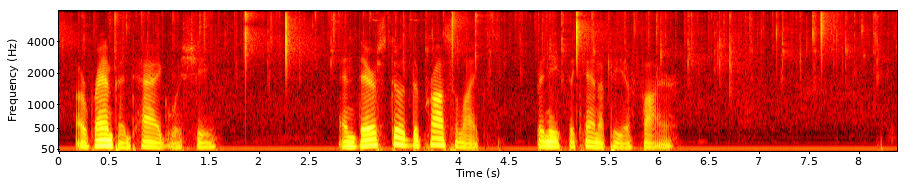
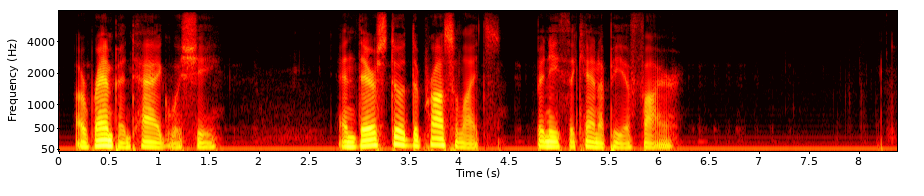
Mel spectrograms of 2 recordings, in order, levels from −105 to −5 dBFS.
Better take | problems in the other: second | background sound (Drip); 13 dB below the speech

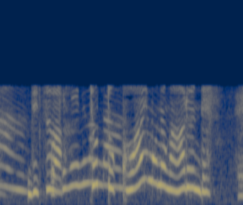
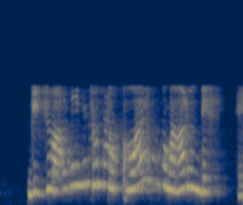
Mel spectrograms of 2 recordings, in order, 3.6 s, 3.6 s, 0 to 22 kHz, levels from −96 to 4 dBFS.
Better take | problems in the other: first | noise reduction (neural mask model DeepFilterNet 3)

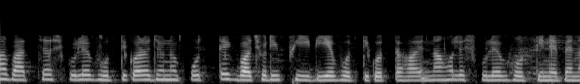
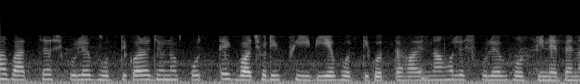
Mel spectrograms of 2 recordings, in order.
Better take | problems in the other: first | background sound (Bus); 8 dB below the speech

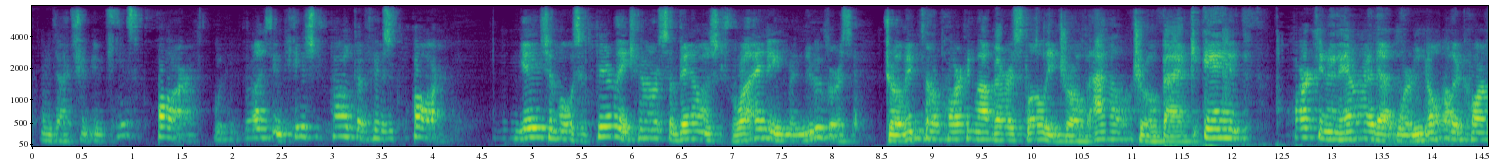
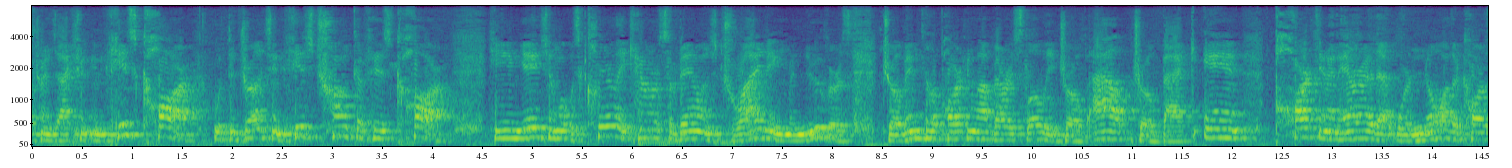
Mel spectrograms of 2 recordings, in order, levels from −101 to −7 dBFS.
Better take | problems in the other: second | noise reduction (neural mask model DeepFilterNet 3)

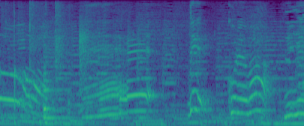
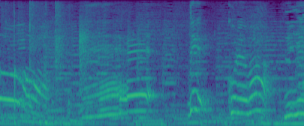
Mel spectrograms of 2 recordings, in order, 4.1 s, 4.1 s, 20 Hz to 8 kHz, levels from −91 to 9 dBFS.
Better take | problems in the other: second | background sound (Bowed string instrument); 9 dB below the speech

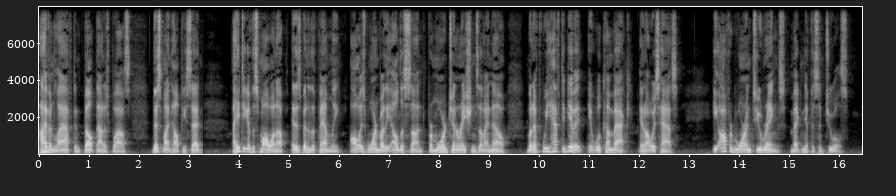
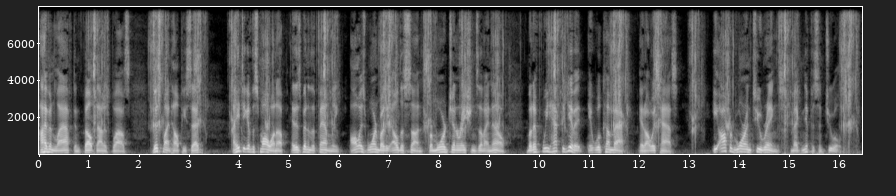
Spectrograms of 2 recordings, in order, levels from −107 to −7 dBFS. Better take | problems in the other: first | background sound (Chewing, mastication); 15 dB below the speech

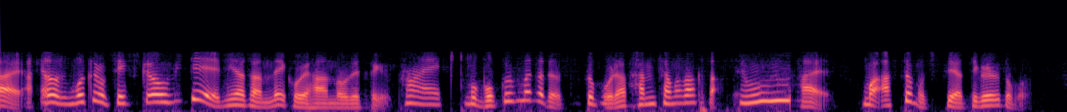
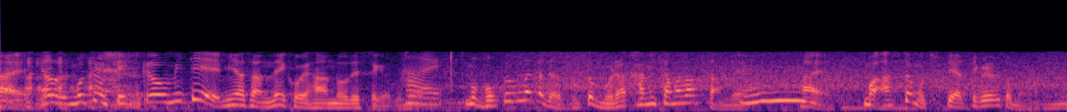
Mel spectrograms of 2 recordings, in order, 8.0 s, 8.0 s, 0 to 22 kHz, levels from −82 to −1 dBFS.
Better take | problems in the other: second | noise reduction (neural separator model SepFormer WHAMR!)

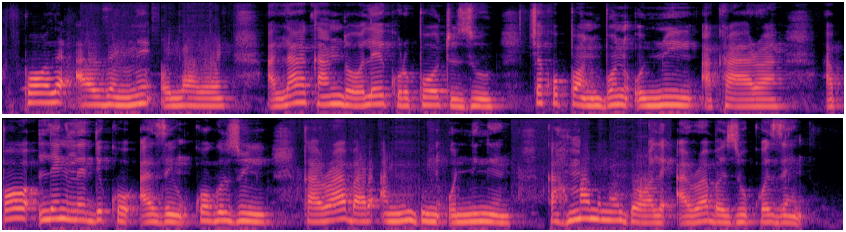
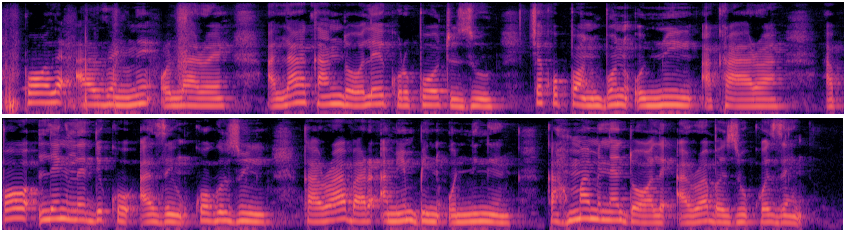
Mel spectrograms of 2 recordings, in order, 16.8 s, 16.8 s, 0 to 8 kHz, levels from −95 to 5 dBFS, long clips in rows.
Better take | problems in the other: second | noise reduction (neural separator model SepFormer DNS4)

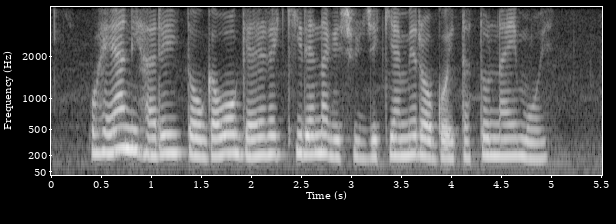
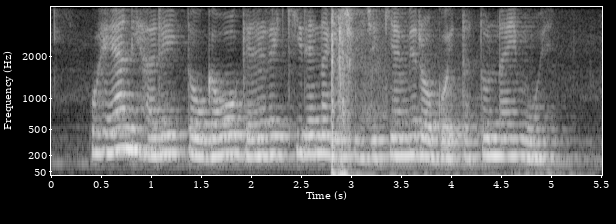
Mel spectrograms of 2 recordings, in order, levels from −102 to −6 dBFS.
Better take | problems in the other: first | background sound (Gunshot, gunfire); 10 dB below the speech // room echo; dies away in 0.7 s

